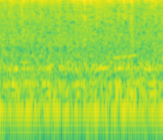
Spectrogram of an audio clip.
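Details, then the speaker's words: Kenmore top-load washer on its final spin cycle, nearly at full speed: steady even hum with a low drone and no knocks or scraping; spinning smoothly and fast. "all right we're back for the final spin cycle here it is just about up to full speed"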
